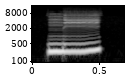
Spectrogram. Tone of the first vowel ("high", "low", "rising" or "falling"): rising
